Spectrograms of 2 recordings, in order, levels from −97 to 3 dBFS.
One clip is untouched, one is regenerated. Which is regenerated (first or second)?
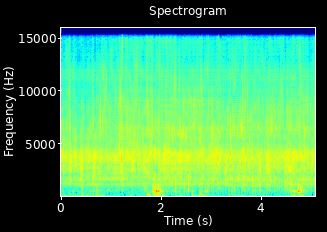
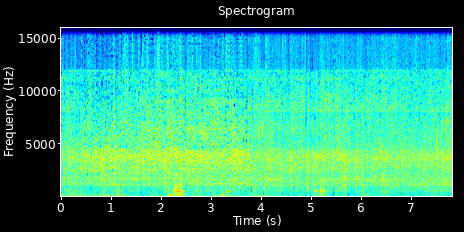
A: first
